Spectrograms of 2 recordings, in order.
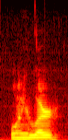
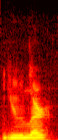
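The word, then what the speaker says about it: Euler: We're now looking at Oilers's theorem uh to figure out the number of edges on the frame of this house. Again, this is pronounced Oiler, not Uler.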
